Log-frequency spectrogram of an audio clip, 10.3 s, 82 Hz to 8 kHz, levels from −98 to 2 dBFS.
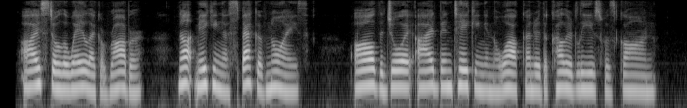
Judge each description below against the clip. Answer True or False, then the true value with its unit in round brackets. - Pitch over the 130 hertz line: True (185 Hz)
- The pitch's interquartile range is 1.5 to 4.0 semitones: True (2.8 semitones)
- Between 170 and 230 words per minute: False (155 wpm)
